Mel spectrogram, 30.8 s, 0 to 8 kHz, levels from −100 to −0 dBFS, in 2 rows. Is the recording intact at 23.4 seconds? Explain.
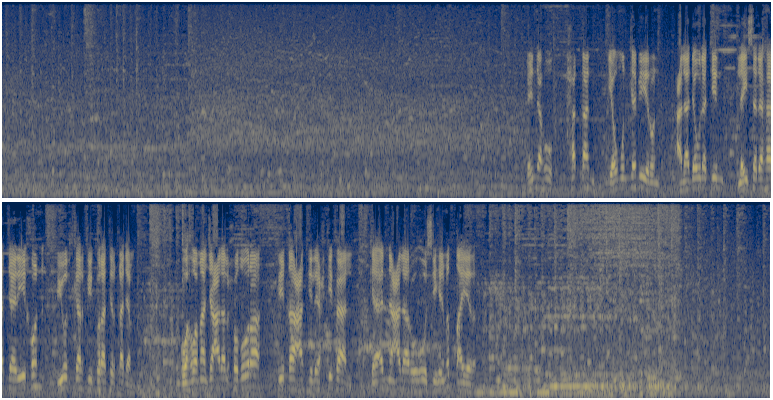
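No. At 23.4 s, as throughout the clip, a noise suppressor applied to music or sounds treats sustained tones and tails as noise, pulling them down by around 20 dB while attacks pass. Unlike compressor pumping, the dips follow steadiness, not loudness.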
